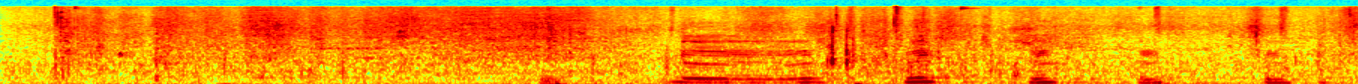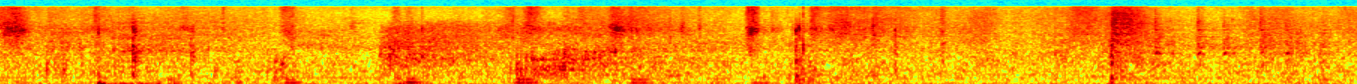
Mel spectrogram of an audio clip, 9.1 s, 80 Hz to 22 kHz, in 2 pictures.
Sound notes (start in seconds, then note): 2.2 Andres humming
